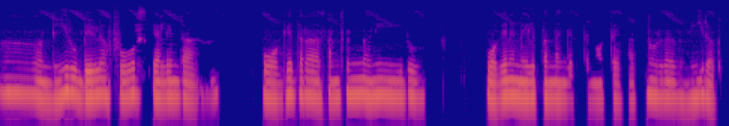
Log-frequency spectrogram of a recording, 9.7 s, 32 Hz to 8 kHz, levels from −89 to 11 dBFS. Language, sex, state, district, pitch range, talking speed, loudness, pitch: Kannada, male, Karnataka, Chamarajanagar, 110-120 Hz, 125 wpm, -37 LUFS, 115 Hz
